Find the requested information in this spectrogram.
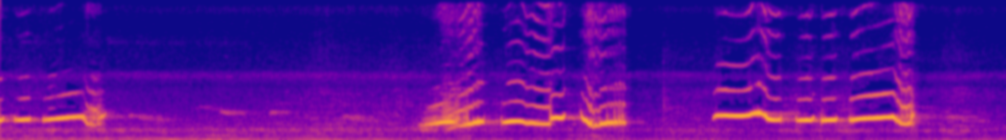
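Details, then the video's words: Loud, clear whistling from an Oriental magpie-robin used to provoke rivals into song; three phrases of sustained whistles with quick flicks and upward turns, separated by short gaps over a quiet background. "PANCINGAN TERCEPAT MENAIKAN EMOSI KACER GACOR DENGAN CEPAT"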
